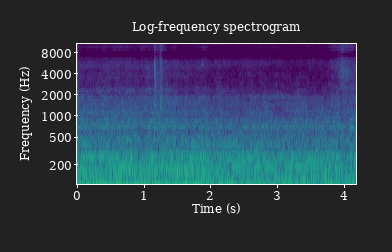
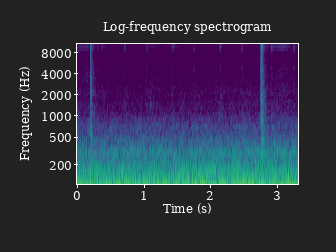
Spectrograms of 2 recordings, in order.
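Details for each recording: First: Ford F350 crew cab 4x4 pickup idling with steady low rumble after turn signal multi-switch replacement; dash clicking (relay-like hazard/blinker clicking) now gone, blinkers, hazards and wipers work. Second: Ford F350 (F250/F350 multi-switch): flasher relay behind the dash ticks nonstop once or twice a second over idling rumble, stops when brake pressed; replacing relay didn't fix it, cause faulty turn signal multi-switch.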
